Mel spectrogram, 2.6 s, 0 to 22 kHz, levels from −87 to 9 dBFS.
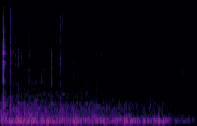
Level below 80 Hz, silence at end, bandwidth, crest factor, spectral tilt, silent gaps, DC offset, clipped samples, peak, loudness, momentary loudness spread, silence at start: -72 dBFS; 0.05 s; 17.5 kHz; 34 dB; -3.5 dB/octave; none; under 0.1%; under 0.1%; -22 dBFS; -56 LUFS; 6 LU; 0 s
